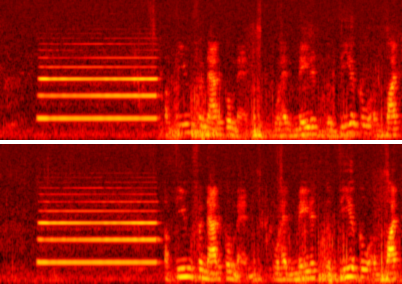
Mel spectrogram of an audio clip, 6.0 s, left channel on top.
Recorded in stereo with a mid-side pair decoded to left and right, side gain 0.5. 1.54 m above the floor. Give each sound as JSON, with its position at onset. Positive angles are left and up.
{"t": 0.6, "sound": "a flute", "azimuth_deg": -20, "distance_m": 1.2}
{"t": 2.5, "sound": "a man speaking", "azimuth_deg": -65, "distance_m": 2.5}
